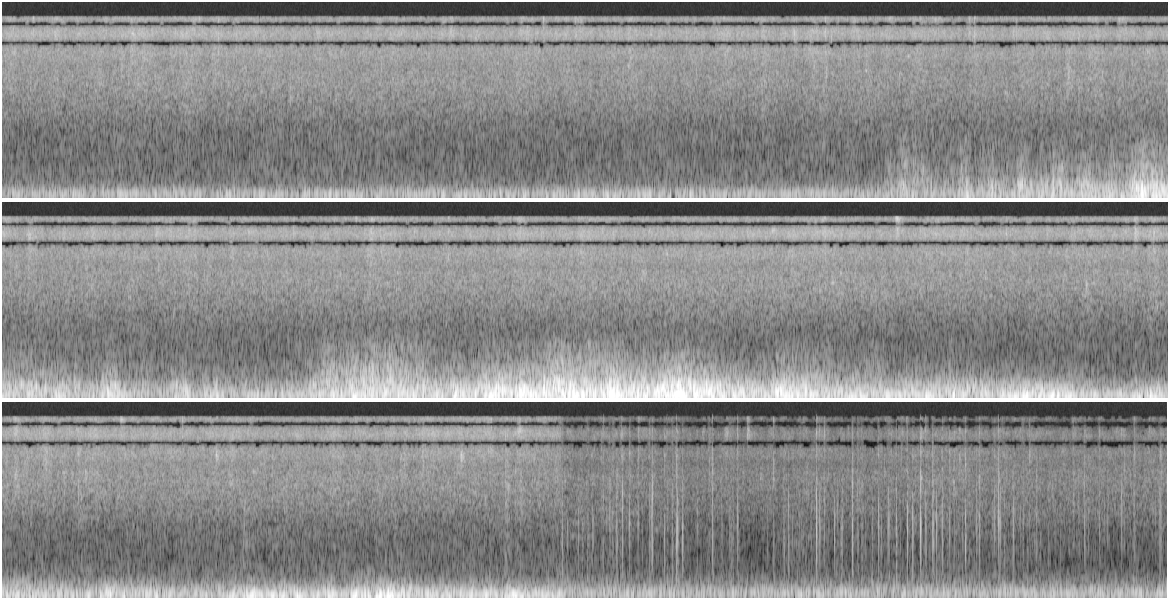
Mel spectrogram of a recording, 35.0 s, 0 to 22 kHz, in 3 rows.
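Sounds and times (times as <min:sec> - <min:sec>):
thunder rumbling: 0:08.8 - 0:34.9.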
